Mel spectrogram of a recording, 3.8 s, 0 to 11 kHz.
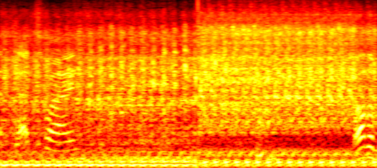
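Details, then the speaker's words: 1975 Chevy diesel stepside truck, sat 32 years, second cold start after glow plugs: lumpy, uneven clatter about three beats a second with heavy vibration; number one injector line still bleeding air, engine mounts likely worn. "smoothed out it vibrates a lot when it's cold there but also the number one was still bleeding so yeah I'm sure the engine mounts you know sitting for 30 years that didn't do them any favors"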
